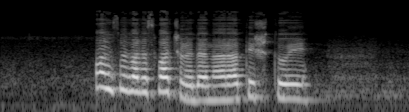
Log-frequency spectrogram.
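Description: A young boy speaks and laughs nearby.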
